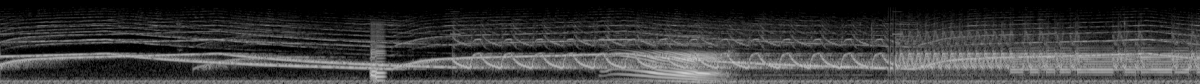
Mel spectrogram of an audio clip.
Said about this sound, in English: Siren demo. Federal Signal Smart Slide. Believe this is Federal Signal SS2000. Federal Signal Smart Siren 2000.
